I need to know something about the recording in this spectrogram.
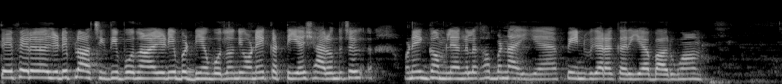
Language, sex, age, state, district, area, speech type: Dogri, female, 18-30, Jammu and Kashmir, Jammu, rural, spontaneous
